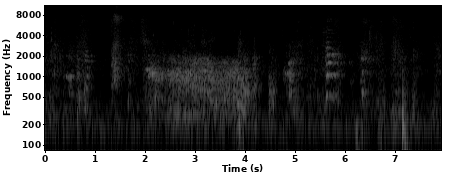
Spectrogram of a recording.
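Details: Newborn Labrador Retriever puppies, born May 24, with their mother Belle on a live puppy cam, litter of seven; a sustained whining cry lasting about two seconds amid scattered short squeaks and shuffling noises indoors.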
